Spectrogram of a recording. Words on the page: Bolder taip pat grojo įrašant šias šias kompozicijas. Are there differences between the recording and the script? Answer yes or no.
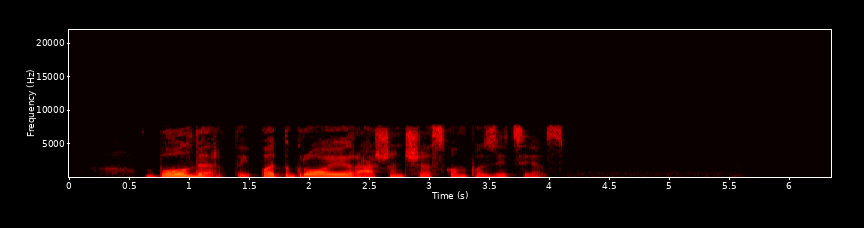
yes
